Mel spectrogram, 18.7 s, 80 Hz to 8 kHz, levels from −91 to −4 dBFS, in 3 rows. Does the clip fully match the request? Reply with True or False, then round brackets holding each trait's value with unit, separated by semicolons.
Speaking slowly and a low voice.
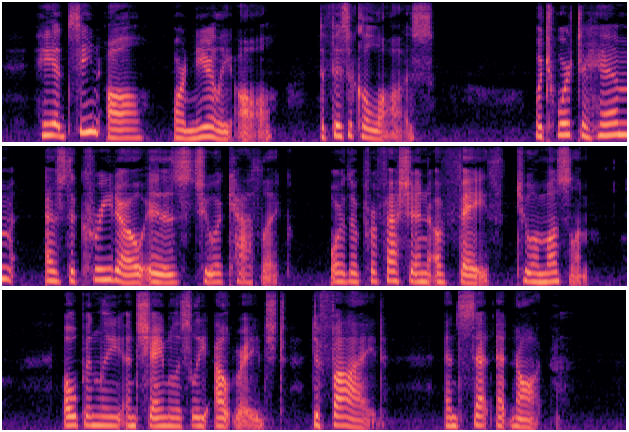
False (120 wpm; 180 Hz)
